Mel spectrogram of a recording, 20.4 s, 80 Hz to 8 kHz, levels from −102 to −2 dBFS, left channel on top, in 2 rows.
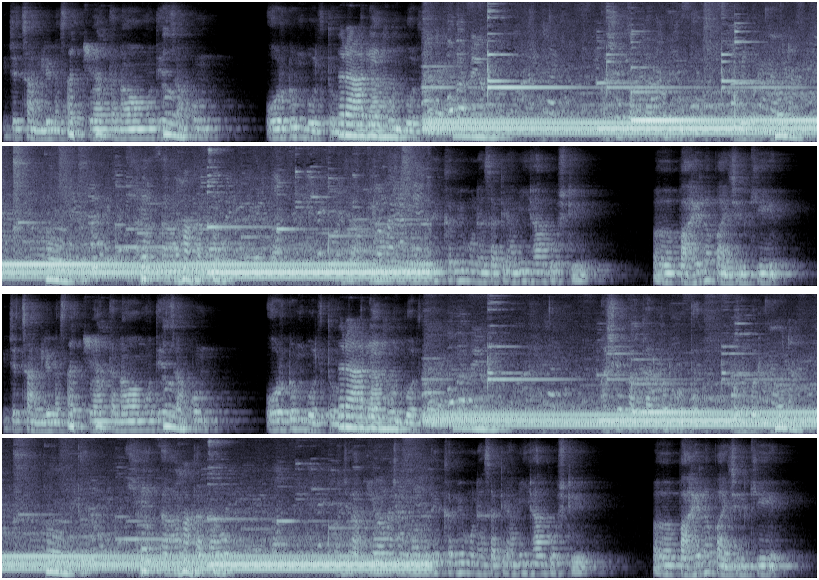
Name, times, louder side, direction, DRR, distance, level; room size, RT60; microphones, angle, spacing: voice 1, 0.0-2.5 3.3-5.5 7.5-8.7 9.1-9.7 11.1-11.4 11.7-13.0 14.3-17.5 18.3-19.9, left 1 dB, 15° right, 0 dB, 1.8 m, -31 dB
voice 2, 0.8-1.3 2.0-2.3 4.2-5.1 5.6-6.4 9.6-10.0 10.7-11.1 11.9-13.1, left 1 dB, 10° left, 3 dB, 0.6 m, -27 dB
sound 1, 5.2-15.6, left 3 dB, 70° left, 0.9 m, -22 dB
17.0 x 7.4 x 4.5 m, 0.86 s
head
